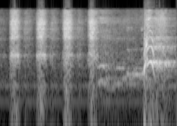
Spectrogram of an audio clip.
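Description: A dog barks four times in a quick, even rhythm, close and fairly loud, then lets out a higher, whining yelp at the end.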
